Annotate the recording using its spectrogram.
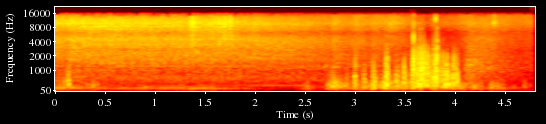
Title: Strange noise from pumaspeed muffler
